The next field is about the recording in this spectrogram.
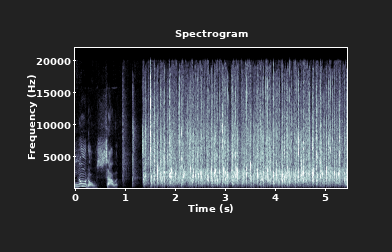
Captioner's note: audience clapping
